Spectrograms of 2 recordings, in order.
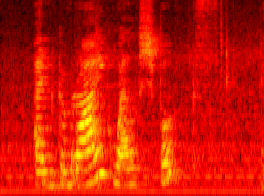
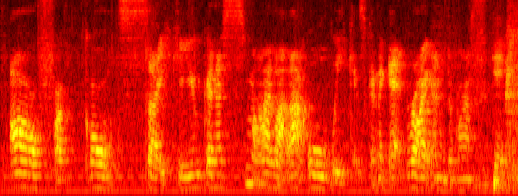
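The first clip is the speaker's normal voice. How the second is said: Janet Street Porter; 6 semitones lower than usual. Retold or imitated. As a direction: sneer it out like a fed-up celebrity. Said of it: "Janet Street Porter going".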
